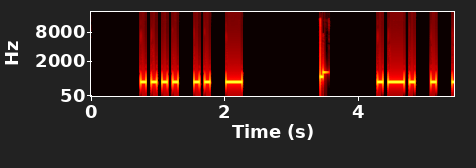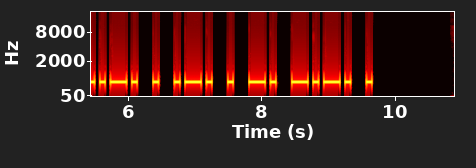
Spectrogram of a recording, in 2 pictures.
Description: Morse code, heard as a keyed tone, about 16 wpm, 700 Hz. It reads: HIT REFERENCE
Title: Sentences from Top 1200 Words - New Word Drill Alt - 15wpm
